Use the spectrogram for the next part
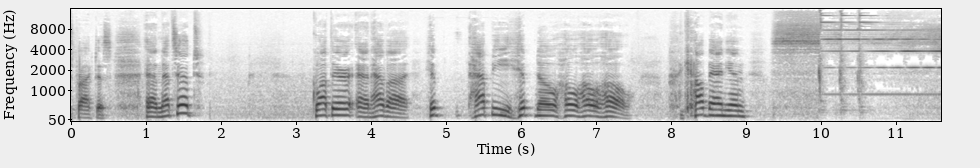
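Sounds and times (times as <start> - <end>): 
speech: 0.1 - 1.9, 3.2 - 10.0
sleigh bells jingling: 10.0 - 11.6.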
